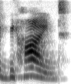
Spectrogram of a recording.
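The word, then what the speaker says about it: behind: মোটেও পাচ্ছি না বরঞ্চ বাই এখানে বি হিসেবে কিন্তু উচ্চারিত হচ্ছে একইভাবে যখন আমি বিফোর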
